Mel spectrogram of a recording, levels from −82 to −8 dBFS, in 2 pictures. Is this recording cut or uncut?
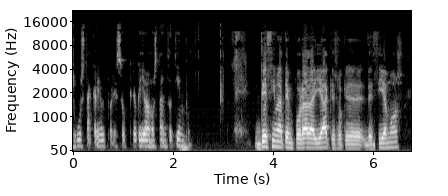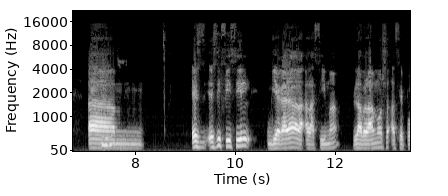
cut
